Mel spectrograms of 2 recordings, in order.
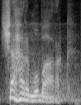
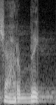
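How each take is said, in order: First: The second word is said in full, three syllables. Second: The second word is clipped to one syllable. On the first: The speaker calls it right. "syahrun mubarak masih boleh" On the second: The speaker calls it wrong. "Tapi bukan syahr break"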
